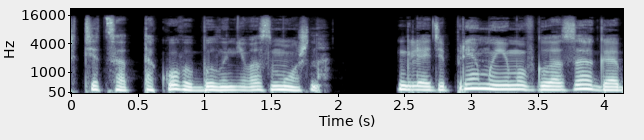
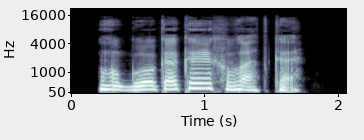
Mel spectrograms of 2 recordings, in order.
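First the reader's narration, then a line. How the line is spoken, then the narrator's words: Laughing heartily. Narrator (Russian): расхохотался король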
